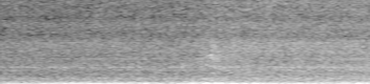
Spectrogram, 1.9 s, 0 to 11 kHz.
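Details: 2011 Audi A4 no-start: once the fuel pump is given power, the engine fires and keeps running with a steady low rumble and no misses; the pump is now powered, normal running.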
